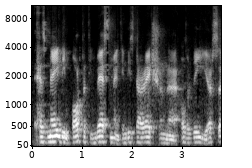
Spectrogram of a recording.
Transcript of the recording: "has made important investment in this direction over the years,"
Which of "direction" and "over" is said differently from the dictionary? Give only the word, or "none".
none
